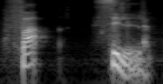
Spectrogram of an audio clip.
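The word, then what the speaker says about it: facile: But the e at the end. Here you have a consonant. Here you have a e, a voil. You don't hear it.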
